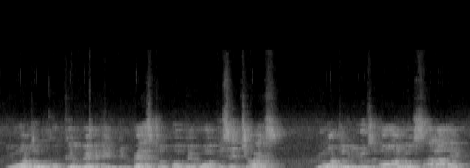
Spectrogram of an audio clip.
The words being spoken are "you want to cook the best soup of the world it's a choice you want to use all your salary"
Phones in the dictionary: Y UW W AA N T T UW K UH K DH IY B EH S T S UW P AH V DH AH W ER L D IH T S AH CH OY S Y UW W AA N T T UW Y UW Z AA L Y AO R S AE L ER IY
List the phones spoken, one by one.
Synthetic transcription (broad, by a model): Y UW W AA N T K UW K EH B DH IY B EH S T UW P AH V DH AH W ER D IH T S AH CH OY S Y UW W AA N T T UW Y UW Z AA L Y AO S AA L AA IY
